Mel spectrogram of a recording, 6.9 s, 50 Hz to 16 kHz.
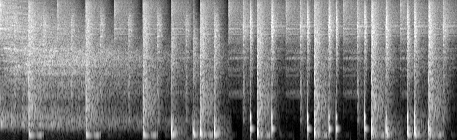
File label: drum Loop 140BPM SN Fills; Multi Loops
